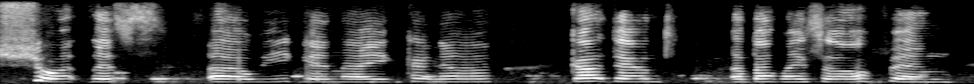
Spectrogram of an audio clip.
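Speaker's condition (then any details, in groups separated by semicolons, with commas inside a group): Cerebral palsy; since birth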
